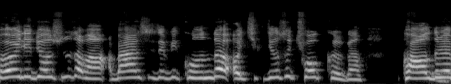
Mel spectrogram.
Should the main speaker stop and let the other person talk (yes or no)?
no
